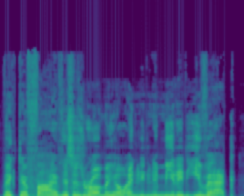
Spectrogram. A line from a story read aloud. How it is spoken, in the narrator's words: he yelled into his lip mic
